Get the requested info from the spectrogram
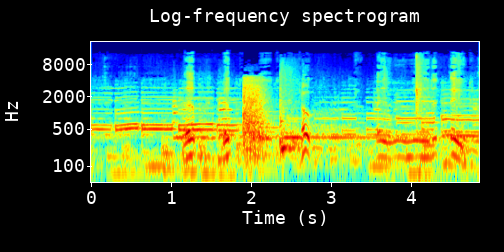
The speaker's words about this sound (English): Did you, was that a gun and someone getting hit over the head with a pot? Oh, what's that? I didn't know what that was.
